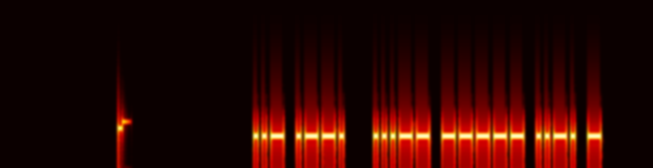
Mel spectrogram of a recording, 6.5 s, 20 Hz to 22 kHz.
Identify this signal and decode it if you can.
Morse code, heard as a keyed tone, about 28 wpm, 700 Hz. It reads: UP 30FT
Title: Common QSO Phrases 28wpm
